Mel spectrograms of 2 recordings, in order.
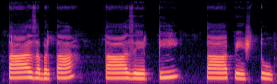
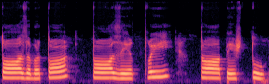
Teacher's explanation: تا بہت نرمی سے ادا ہونے والا حرف ہے، جبکہ تو حروف مستعلیہ میں سے ہے۔ تو اس کو تھوڑی بھاری آواز کے ساتھ ادا کریں گے تاکہ ان دونوں میں واضح طور پر فرق کیا جا سکے۔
